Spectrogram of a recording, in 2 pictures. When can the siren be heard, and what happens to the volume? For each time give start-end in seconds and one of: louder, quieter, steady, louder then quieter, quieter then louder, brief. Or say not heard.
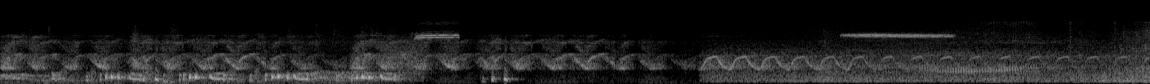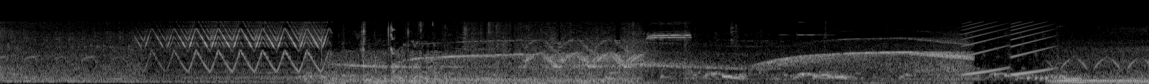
0.0-22.9 louder.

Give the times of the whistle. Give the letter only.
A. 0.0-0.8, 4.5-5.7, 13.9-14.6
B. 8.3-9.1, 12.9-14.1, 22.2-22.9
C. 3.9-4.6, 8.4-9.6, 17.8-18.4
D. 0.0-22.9
C.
